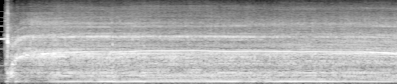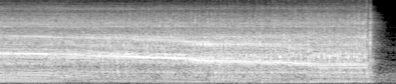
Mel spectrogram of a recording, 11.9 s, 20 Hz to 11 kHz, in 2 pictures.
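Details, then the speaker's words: 1970 Triumph TR6 starter bench-tested on a good 12 V battery: spins up to a steady whir, then pitch sags and it drags to a stop, seizing; owner suspects corrosion inside. "now it's picking up speed which tells me that it is a little bit corroded inside and now slowing down again"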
